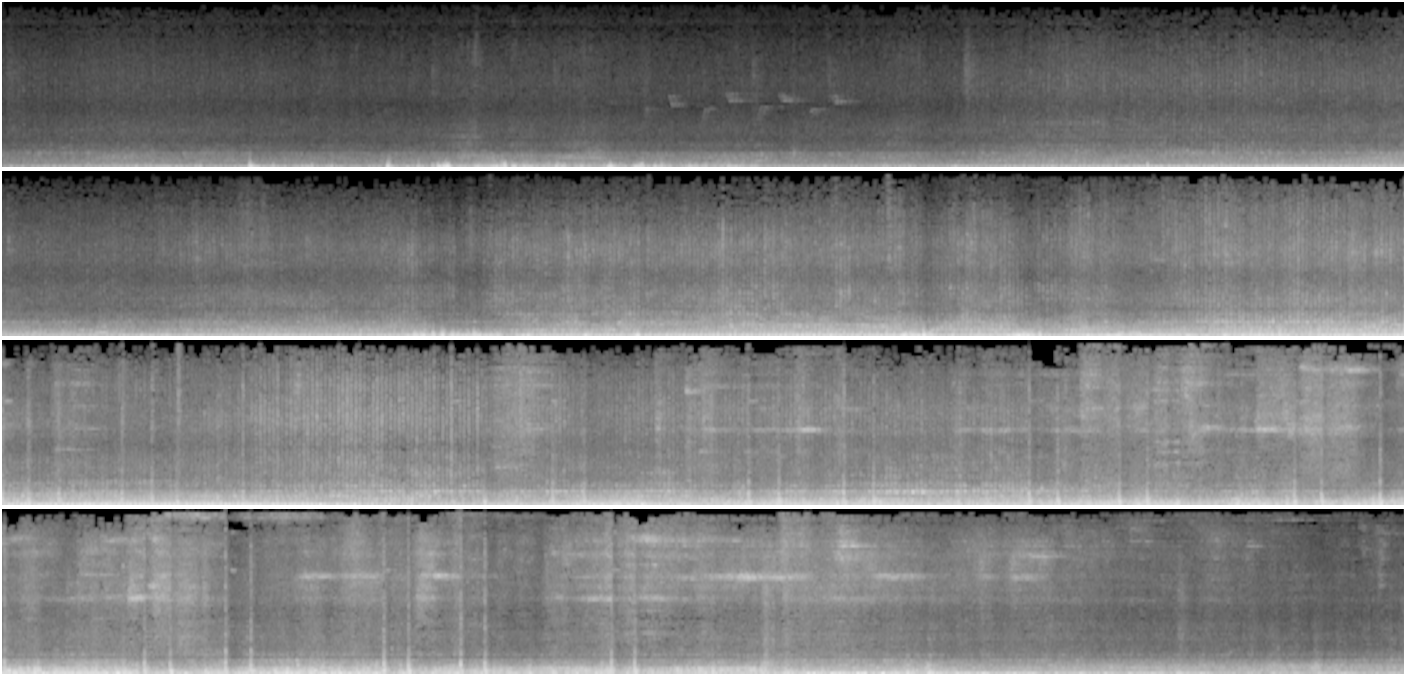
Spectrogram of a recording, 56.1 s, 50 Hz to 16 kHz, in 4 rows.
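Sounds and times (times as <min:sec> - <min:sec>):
locomotive engine: 0:08.9 - 0:56.0
train wheels clattering over rail joints: 0:18.5 - 0:52.2.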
